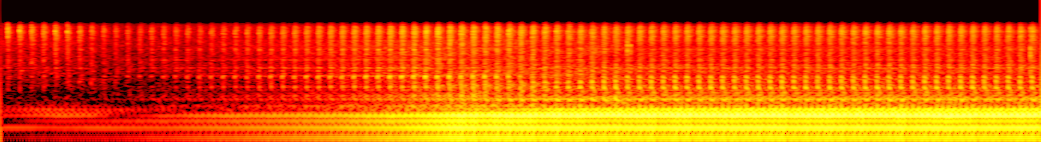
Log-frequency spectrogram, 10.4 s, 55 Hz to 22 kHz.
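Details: Mazda Astina BPT engine only 200 km after full rebuild: steady deep knock about three times a second, louder as revs rise; first thought piston slap, later confirmed blown big-end bearing, engine removed.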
